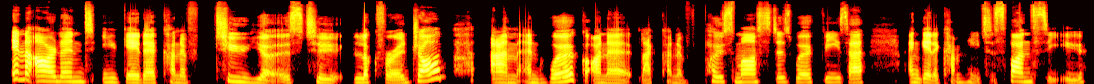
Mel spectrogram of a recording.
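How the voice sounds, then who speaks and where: A woman's voice: lowish voice, bright, forceful tone, no room sound. A woman in her thirties with a South African accent, chatting casually as a podcast guest, rambling with lots of "like" fillers. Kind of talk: casual interview chat.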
